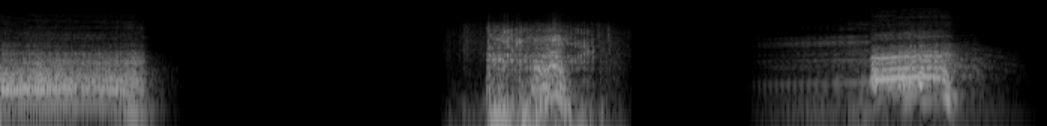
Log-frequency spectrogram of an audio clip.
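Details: Nervous bull: a steady harmonic moo of about one second, then a short rough grunting burst, and finally a louder bellow that swells and rises in pitch. The calls are separated by silent gaps.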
